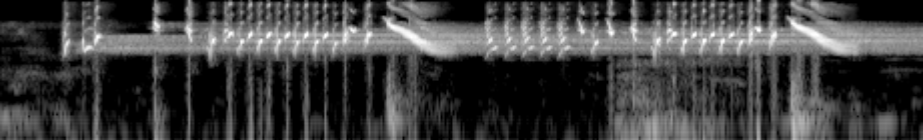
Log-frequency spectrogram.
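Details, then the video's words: Algerian European goldfinch repeating its phrase twice: scattered high chips build into a rapid tinkling twitter, each phrase closing with a drawn-out descending slur. "تغريد الحسون قمة الابداع ! حسون جزائري"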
